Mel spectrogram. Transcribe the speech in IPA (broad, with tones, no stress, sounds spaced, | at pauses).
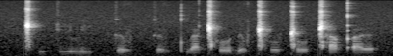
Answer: ǁʰ i˧ k i˧ l i˧ kː ə˧ v kː ə˩ v kʷʼ a˩ ǁʰ o˥ ɗ ə˩ v ǁʰ o˩ ǁ o˥ ǁʰ a˥ qʼ ɜ˧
